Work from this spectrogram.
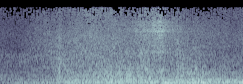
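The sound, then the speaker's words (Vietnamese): Waves crashing on a deserted beach make a steady, loud, roaring wash of surf that holds at an even level throughout, with no voices. “Tôi thấy mình đang đứng trước một bãi biển hoang vu với tiếng sóng vỗ rền rào.”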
